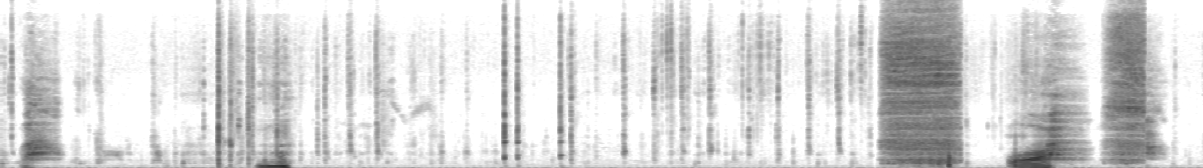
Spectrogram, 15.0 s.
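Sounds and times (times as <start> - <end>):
chewing with wet clicks: 0.9 - 11.0, 12.0 - 12.6, 14.6 - 15.0
lip smacks: 1.9 - 10.9.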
